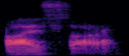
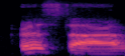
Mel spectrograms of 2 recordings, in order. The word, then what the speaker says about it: Crystar: I always thought it was TriStar. yeah. Yeah. So Crystar, I'm changing my pronunciation from now on.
